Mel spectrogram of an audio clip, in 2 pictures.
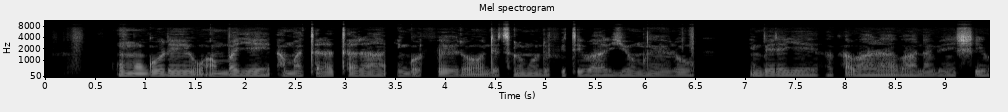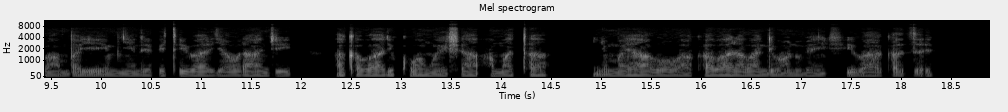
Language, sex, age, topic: Kinyarwanda, male, 18-24, health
